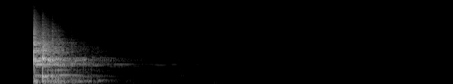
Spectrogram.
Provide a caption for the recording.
refrigerant cylinder 1
30lb container of refrigerant - about 3/4 full.
Foley sound effect.
AKG condenser microphone M-Audio Delta AP
soundeffect, effect, cylinder, foley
